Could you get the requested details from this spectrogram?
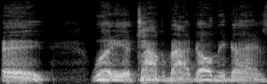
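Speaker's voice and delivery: put-on raspy, odd, low, rough, creaky old man voice. Retelling being woken by his grandfather talking, imitating grandfather's weird voice. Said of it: "So he had like a weird voice".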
